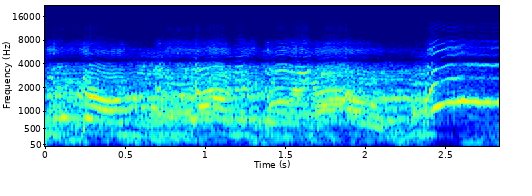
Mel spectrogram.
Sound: screaming

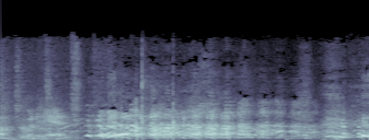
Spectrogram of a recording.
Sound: laughter

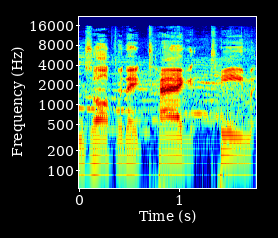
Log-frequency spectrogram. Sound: bell rings

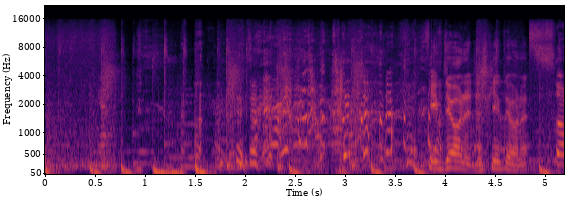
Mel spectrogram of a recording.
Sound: laughter

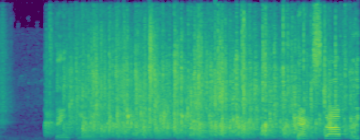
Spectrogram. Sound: attendees applauding

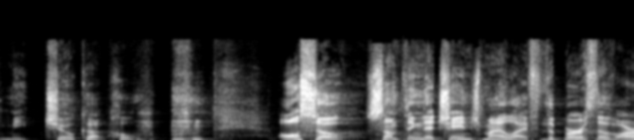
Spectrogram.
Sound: clears throat

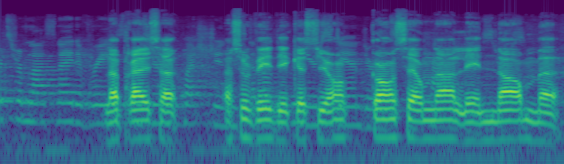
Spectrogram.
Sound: applause

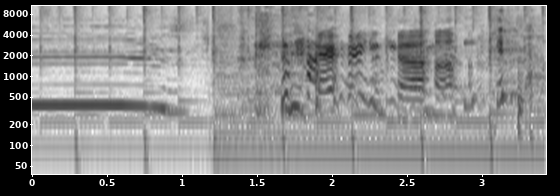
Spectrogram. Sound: laughing

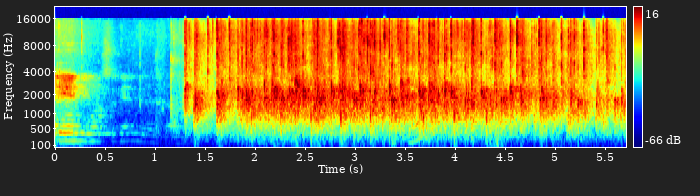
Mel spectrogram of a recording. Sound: audience applauds

